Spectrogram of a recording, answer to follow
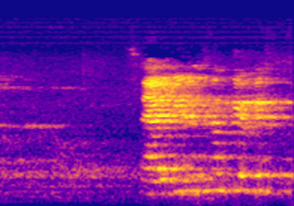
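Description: A woman's voice starts speaking about a second in, after a short quiet pause.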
